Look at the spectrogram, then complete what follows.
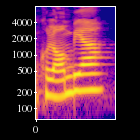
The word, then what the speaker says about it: Colombia: wasn't 2024 also in Colombia There I go saying it like that.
